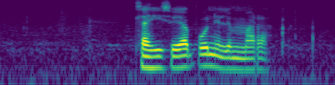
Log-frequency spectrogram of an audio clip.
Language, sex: Southern Sotho, male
